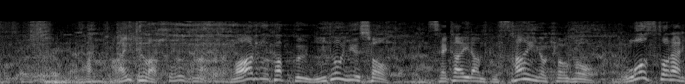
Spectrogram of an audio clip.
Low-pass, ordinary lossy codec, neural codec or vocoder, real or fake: none; none; codec, 16 kHz, 4 kbps, FunCodec, trained on LibriTTS, 50 frames a second; fake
